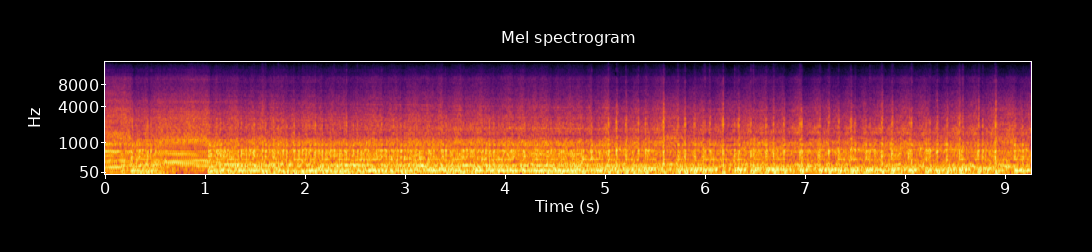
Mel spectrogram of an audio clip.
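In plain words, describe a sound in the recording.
A sports car engine roars at a steady high speed.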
